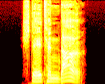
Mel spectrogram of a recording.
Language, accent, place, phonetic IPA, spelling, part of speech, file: German, Germany, Berlin, [ˌʃtɛltn̩ ˈdaːɐ̯], stellten dar, verb, De-stellten dar.ogg
- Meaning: inflection of darstellen: 1. first/third-person plural preterite 2. first/third-person plural subjunctive II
